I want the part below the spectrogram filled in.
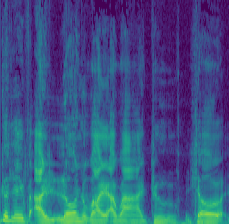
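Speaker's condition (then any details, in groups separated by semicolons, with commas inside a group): Cerebral palsy; partly voiced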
